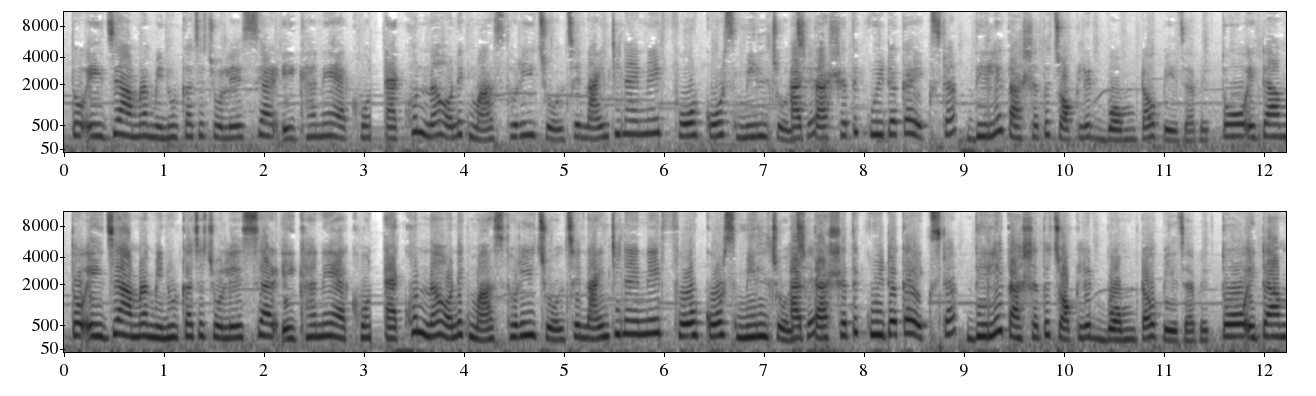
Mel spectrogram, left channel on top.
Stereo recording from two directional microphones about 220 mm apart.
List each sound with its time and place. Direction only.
0.1 s a woman's voice: 45° right (ahead or behind)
